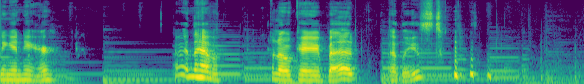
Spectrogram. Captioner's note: laughs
